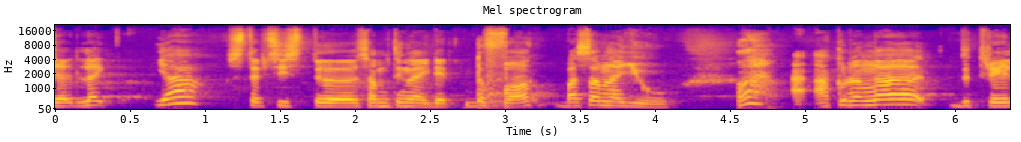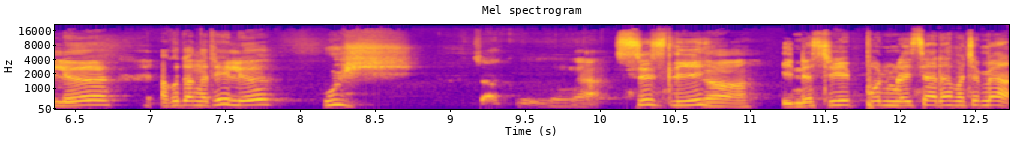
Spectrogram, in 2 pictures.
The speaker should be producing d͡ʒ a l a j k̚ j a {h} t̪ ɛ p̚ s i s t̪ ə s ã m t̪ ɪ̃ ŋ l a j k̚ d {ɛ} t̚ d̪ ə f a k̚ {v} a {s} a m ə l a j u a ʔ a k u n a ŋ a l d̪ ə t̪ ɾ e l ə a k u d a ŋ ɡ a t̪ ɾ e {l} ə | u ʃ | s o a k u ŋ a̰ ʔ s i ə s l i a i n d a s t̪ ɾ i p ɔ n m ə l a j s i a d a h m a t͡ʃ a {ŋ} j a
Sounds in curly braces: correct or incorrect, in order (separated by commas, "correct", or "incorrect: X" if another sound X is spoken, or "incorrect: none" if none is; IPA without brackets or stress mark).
incorrect: s, correct, incorrect: b, correct, correct, incorrect: m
